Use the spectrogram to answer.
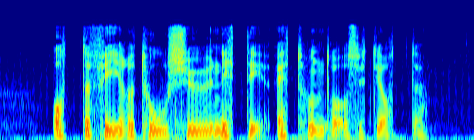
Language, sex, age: Norwegian, male, 45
